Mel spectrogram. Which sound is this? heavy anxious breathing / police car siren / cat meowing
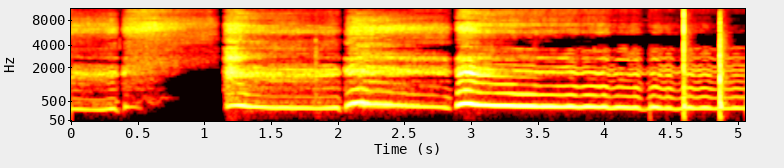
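heavy anxious breathing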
